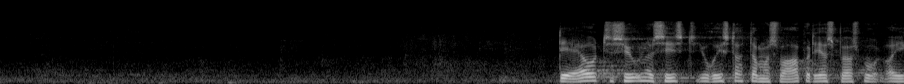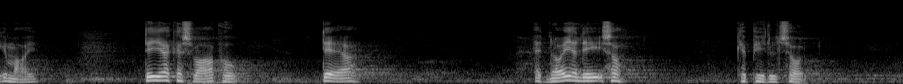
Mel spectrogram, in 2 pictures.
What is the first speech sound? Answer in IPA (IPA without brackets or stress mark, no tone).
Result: d̥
